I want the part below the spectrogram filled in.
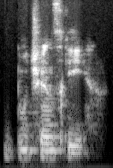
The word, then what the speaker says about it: Buczynski: My last name is pronounced Buchinsky.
